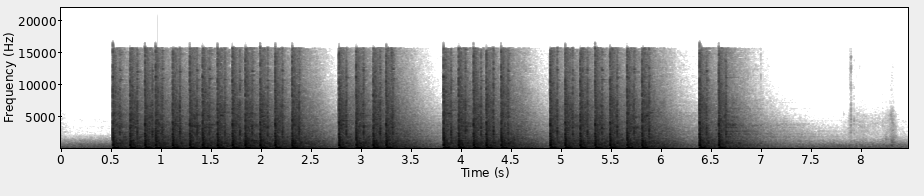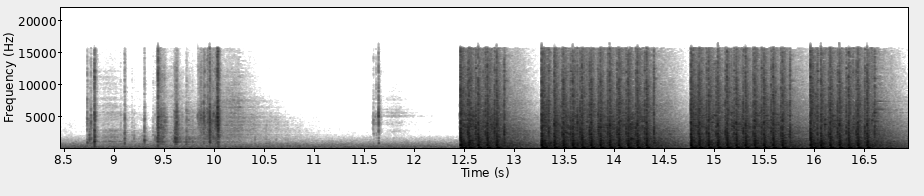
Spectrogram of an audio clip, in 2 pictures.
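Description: Automatic fire from an AK-74U alpha variant in the video game Ground Branch comes as loud, close bursts, several long strings of rapid shots split by a quiet gap of handling clicks before more bursts resume.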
